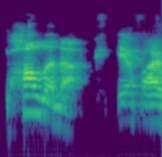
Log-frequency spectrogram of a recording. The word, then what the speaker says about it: Palahniuk: right now transitioning immediately to Chuck pronounced pollen if I will so the 30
